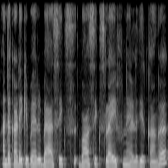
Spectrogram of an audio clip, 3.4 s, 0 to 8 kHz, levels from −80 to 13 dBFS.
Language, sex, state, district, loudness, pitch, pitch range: Tamil, female, Tamil Nadu, Kanyakumari, -17 LUFS, 210 Hz, 195-225 Hz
